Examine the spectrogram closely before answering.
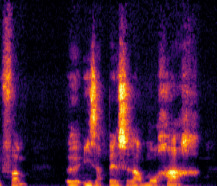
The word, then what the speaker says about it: mohar: eux ils appellent cela mohar. Mohar, donc prendre une femme, payer un prix pour avoir une femme. Donc en hébreu, le mot dot signifie mohar. Mohar. Mohar ou mohar. Ça dépend des prononciations.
